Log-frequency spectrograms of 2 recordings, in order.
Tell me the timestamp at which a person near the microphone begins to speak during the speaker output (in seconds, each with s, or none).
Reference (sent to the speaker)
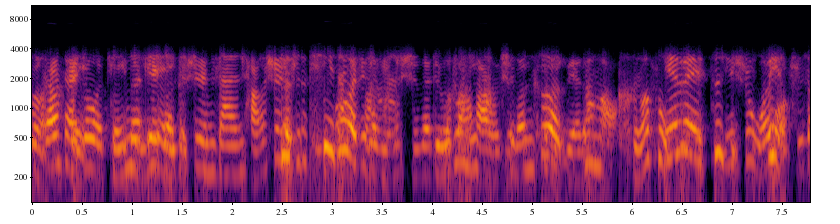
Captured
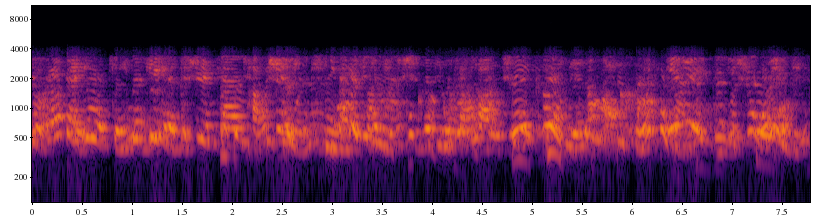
1.8 s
